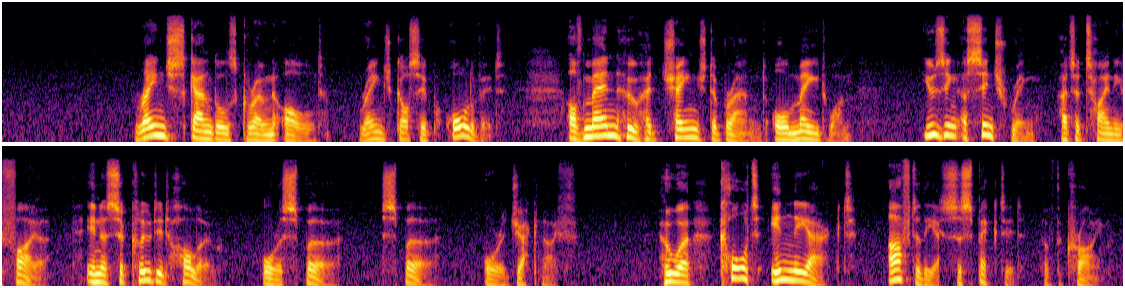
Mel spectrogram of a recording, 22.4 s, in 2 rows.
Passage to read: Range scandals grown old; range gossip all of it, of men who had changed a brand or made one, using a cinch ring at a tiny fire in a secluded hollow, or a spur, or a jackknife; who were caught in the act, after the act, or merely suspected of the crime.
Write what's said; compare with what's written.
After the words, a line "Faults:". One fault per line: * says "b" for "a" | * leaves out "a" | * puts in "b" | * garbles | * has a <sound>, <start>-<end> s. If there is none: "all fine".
Range scandals grown old; range gossip all of it, of men who had changed a brand or made one, using a cinch ring at a tiny fire in a secluded hollow, or a spur spur, or a jackknife; who were caught in the act, after the suspected of the crime.
Faults:
* puts in "spur"
* leaves out "act or merely"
